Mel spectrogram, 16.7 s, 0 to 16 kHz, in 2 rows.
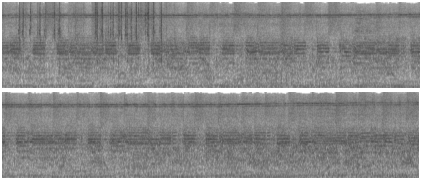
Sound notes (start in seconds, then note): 0.2 typewriter clicking; 4.8 blades whirring; 4.8 upbeat music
